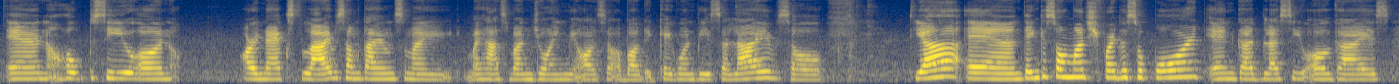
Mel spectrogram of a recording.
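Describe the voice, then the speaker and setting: A woman with a Filipino accent hosting a casual livestream, chatty and relaxed, giving advice and slipping in Tagalog words. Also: mid-range voice, unhurried, slight background noise. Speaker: livestream host.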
